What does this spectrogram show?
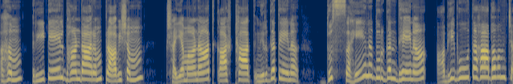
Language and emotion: Sanskrit, disgusted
